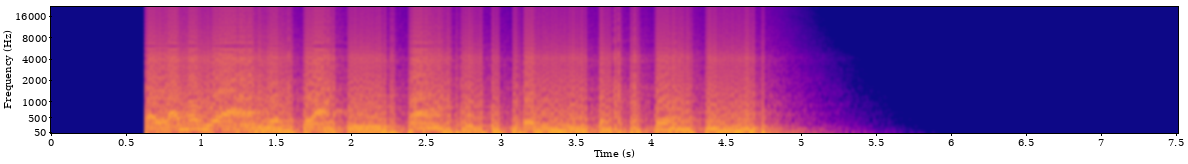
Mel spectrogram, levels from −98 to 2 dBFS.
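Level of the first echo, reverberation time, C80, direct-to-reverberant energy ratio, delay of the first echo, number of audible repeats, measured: none, 1.0 s, 13.0 dB, 10.0 dB, none, none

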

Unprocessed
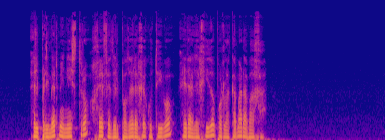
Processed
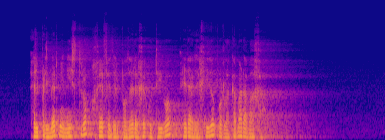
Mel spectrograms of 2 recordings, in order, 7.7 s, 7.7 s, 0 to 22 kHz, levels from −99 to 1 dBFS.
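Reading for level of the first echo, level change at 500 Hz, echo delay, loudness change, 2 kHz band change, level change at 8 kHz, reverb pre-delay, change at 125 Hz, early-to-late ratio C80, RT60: none, +6.5 dB, none, +6.0 dB, +5.0 dB, under -10 dB, 23 ms, +5.0 dB, 10.0 dB, 2.4 s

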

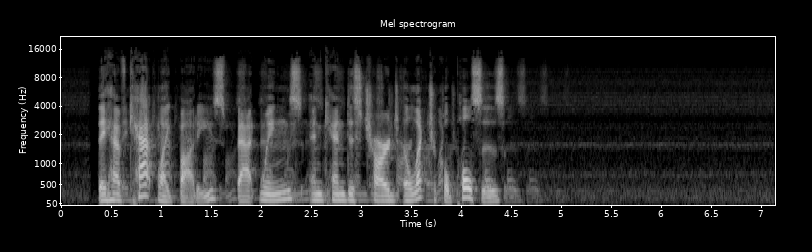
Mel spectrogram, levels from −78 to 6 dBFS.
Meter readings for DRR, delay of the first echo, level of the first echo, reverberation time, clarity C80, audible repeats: none, 0.222 s, -19.0 dB, none, none, 3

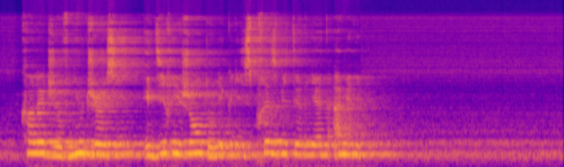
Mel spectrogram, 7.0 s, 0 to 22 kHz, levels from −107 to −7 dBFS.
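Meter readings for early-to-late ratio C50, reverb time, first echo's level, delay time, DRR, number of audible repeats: 5.0 dB, 1.8 s, -14.0 dB, 0.148 s, 4.5 dB, 1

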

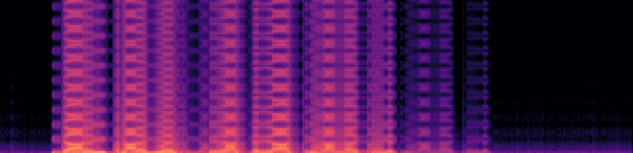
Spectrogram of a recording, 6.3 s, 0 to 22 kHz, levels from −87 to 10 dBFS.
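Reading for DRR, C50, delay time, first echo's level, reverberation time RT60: none, none, 0.952 s, -19.5 dB, none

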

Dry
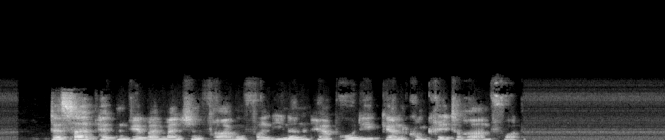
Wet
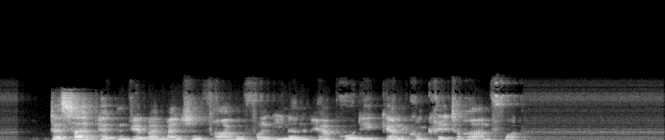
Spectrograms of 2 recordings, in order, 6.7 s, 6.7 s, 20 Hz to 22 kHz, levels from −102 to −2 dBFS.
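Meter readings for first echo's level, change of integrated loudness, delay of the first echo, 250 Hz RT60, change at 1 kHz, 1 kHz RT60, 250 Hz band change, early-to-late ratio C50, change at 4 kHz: -16.0 dB, +3.0 dB, 64 ms, none, +3.0 dB, none, +3.0 dB, none, +3.0 dB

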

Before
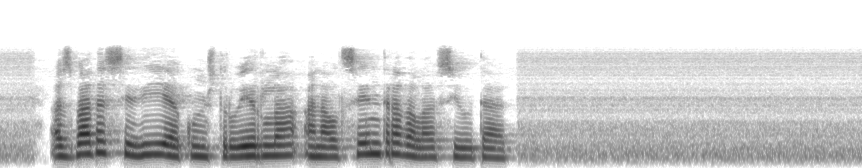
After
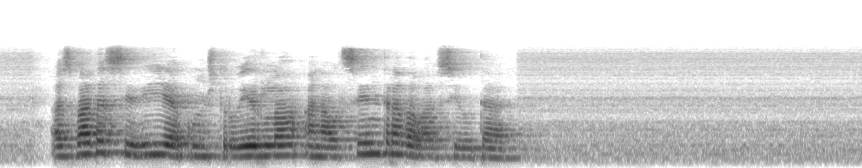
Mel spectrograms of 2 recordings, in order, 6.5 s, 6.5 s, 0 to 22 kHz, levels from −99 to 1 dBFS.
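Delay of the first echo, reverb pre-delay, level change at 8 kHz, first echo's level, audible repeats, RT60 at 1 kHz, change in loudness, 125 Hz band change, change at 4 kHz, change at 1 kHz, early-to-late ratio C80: none, 7 ms, n/a, none, none, 0.60 s, -0.5 dB, -7.0 dB, +1.0 dB, 0.0 dB, 14.0 dB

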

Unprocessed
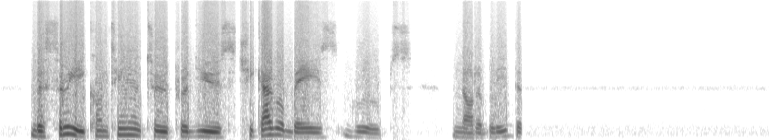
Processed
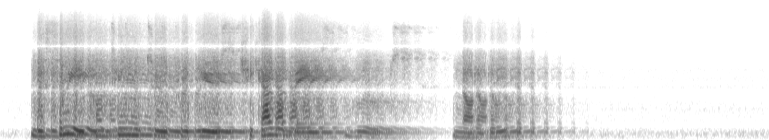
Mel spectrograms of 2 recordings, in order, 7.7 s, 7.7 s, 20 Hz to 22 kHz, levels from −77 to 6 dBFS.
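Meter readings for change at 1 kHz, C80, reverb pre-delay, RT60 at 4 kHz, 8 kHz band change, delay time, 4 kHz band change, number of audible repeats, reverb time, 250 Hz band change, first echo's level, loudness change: +8.5 dB, none, none, none, -5.5 dB, 0.136 s, +7.0 dB, 5, none, +4.0 dB, -6.0 dB, +4.5 dB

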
